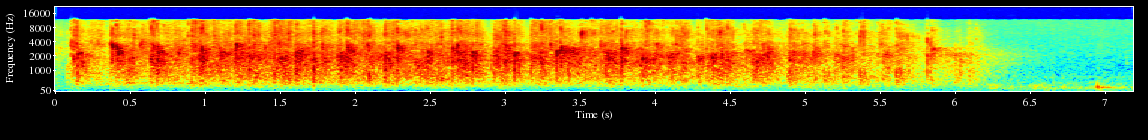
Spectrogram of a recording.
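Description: An audience applauds warmly to welcome sculptor Martin Kersels at a lecture, sustained dense clapping that holds steady for several seconds before fading out near the end.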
